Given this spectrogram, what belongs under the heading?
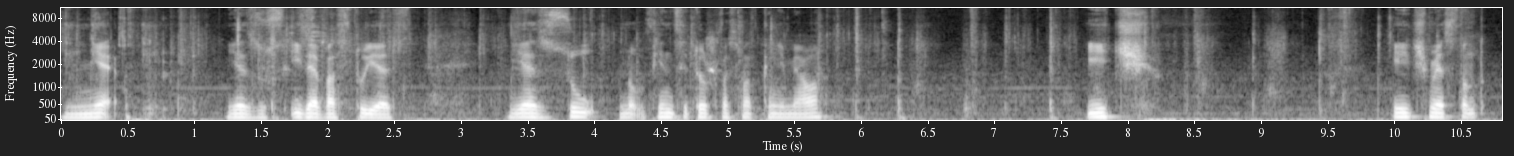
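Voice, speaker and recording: Guy with a dark mellow voice doing chatty game commentary at his desk mic, talks to viewers, faint key clicks behind. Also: on the low side, little pitch movement, takes it slowly, pauses often, slight background noise. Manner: chatty, talks to viewers, frequent self-corrections. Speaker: gaming channel host. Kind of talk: casual let's-play commentary.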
